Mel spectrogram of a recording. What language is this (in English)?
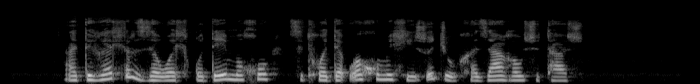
Kabardian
